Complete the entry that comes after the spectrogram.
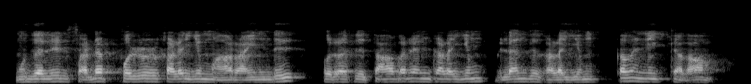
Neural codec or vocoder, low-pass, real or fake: codec, 16 kHz, 8 kbps, FreqCodec, smaller model; 7.2 kHz; fake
